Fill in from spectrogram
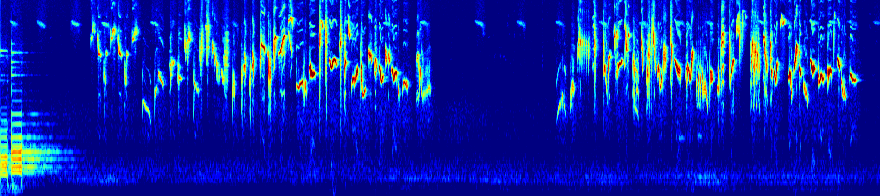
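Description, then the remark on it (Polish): A songbird sings in two long, rapid bursts of high, clear twittering and trilling notes, separated by a few seconds of quiet, with a brief low tone at the very start. “Ptasiego na polski tłumaczy ornitolog Paweł Pstrokoński.”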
